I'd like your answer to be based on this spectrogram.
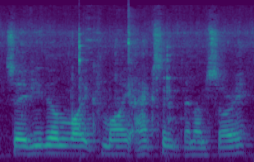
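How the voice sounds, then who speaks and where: Brief: Spanish-accented man, casual home cooking vlog, giggly and self-correcting, echoey kitchen with loud frying noise. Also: medium pitch, little pitch movement, fairly quick. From Spain. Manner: rambling, giggly, corrects himself. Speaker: home cook presenting a recipe. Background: sizzling pan and stirring.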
